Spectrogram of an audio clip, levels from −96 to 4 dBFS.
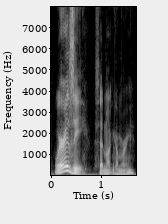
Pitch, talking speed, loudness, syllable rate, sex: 105 Hz, 175 wpm, -17 LUFS, 6.4 syllables/s, male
